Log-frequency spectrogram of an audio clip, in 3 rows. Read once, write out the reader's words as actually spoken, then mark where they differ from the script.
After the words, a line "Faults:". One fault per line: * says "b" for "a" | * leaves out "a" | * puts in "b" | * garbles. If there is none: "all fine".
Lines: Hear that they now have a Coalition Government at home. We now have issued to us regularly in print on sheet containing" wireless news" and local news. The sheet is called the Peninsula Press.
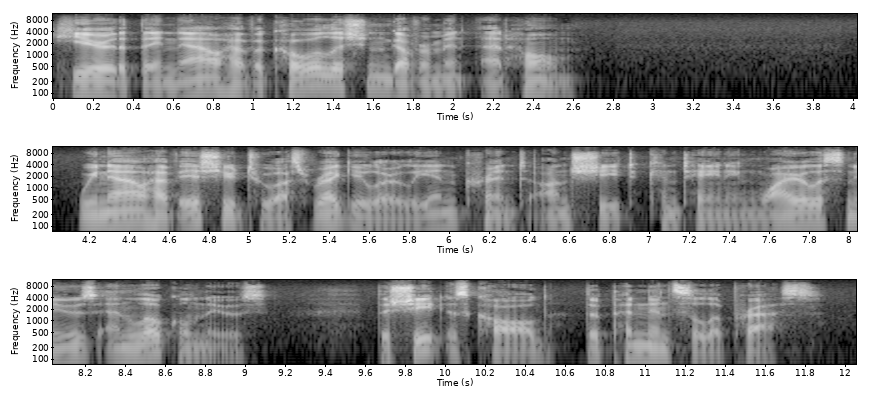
Hear that they now have a Coalition Government at home. We now have issued to us regularly in print on sheet containing" wireless news" and local news. The sheet is called the Peninsula Press.
Faults:
all fine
